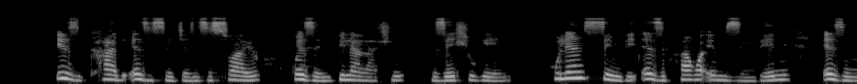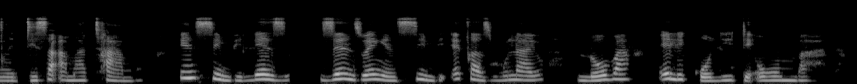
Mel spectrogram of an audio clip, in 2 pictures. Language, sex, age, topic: North Ndebele, female, 36-49, health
